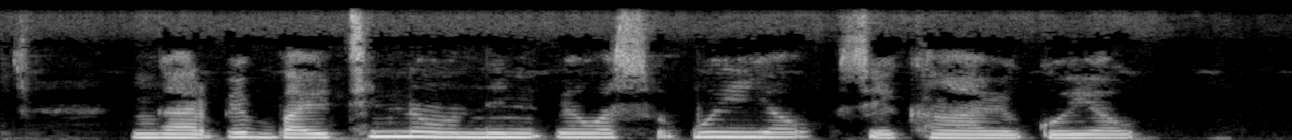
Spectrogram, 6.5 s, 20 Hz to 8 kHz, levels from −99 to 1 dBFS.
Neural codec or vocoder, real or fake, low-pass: none; real; 7.2 kHz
